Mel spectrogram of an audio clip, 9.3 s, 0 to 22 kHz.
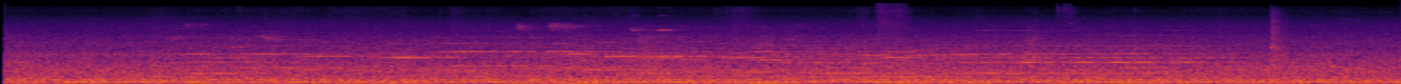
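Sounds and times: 
train sounds: 0:00.0 - 0:09.3.

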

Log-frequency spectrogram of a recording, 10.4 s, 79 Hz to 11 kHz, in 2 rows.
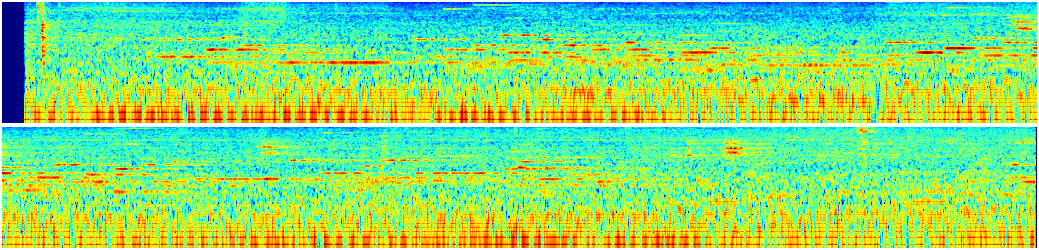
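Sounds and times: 
train running clockwise: 0:00.1 - 0:10.3.

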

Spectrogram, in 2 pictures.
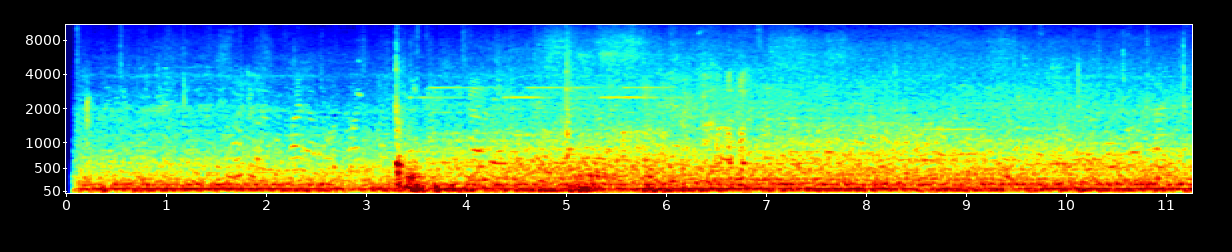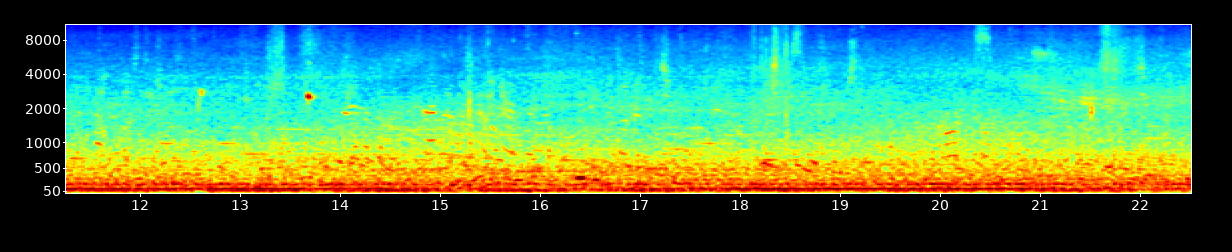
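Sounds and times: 
JR Yamanote Line train at Mejiro, counterclockwise: 0:00.0 - 0:22.5.

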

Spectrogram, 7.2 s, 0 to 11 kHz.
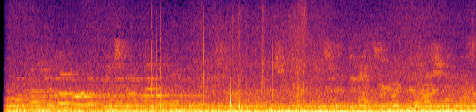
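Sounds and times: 
train sounds on a clockwise city railway loop line: 0:00.1 - 0:07.1.

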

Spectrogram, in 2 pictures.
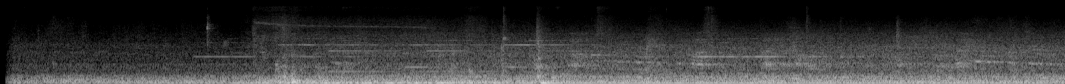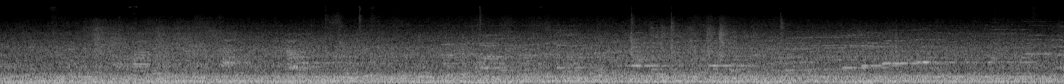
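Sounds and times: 
train sounds at Ichigaya station on the Namboku Line: 0:00.2 - 0:21.2.

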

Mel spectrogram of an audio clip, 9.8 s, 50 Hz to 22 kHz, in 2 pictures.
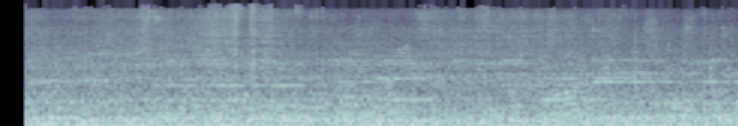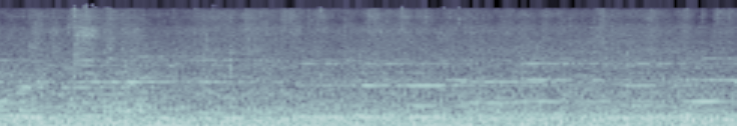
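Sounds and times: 
train on the Tokaido Line south of Kawasaki: 0:00.2 - 0:09.8.

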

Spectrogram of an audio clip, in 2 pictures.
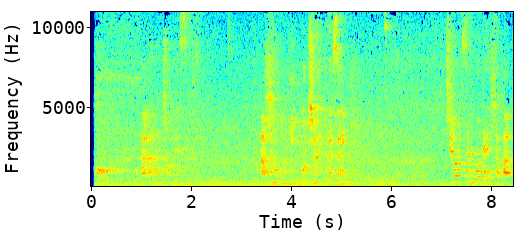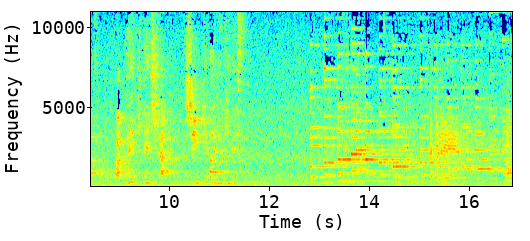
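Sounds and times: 
train on the Yurakucho Line at Nagatacho east: 0:00.0 - 0:16.8.

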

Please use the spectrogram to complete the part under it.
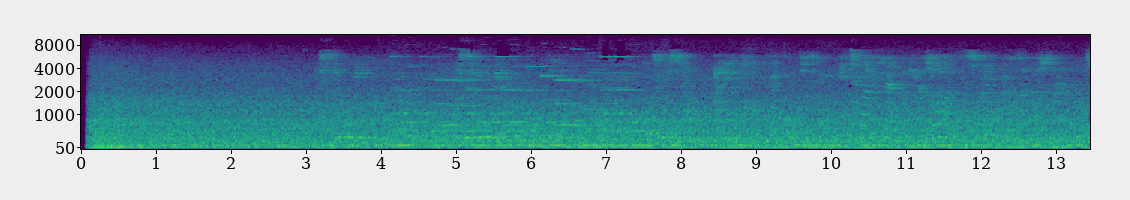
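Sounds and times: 
JR Chuo-Sobu Line train sounds at Nishi-Ogikubo: 0:00.1 - 0:13.4.

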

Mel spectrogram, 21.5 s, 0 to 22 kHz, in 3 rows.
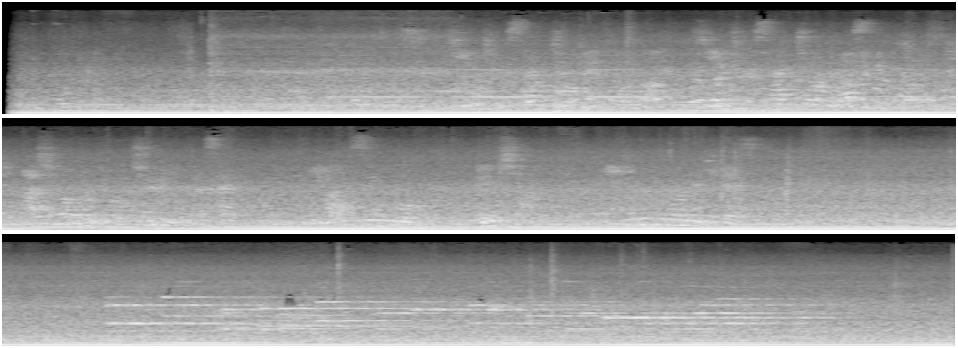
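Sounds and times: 
subway train sounds at Shinjuku-sanchome station: 0:00.1 - 0:21.4.

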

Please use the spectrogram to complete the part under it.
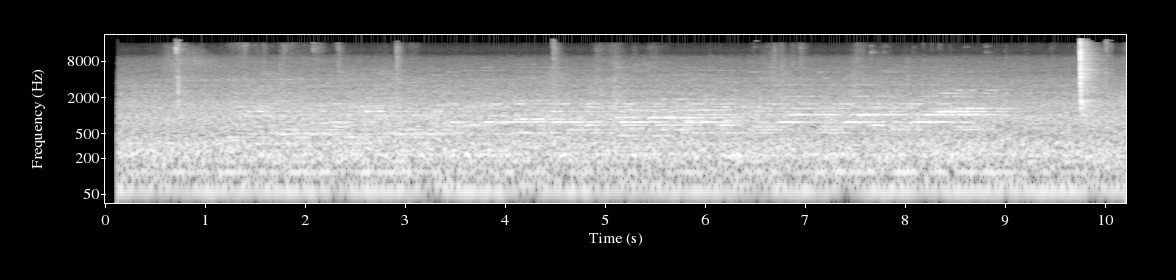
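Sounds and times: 
train sounds on the Keihin-Tohoku Line: 0:00.2 - 0:10.2.

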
